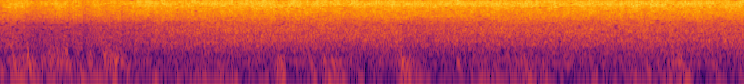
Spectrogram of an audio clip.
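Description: Heavy rain pours down steadily in a dense, continuous hiss with low rumbling underneath, loud throughout, with no voices; early-morning rain during a storm in the streets of Santiago.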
